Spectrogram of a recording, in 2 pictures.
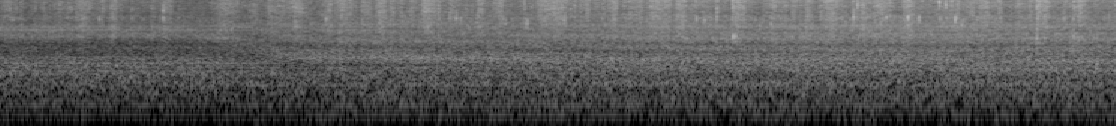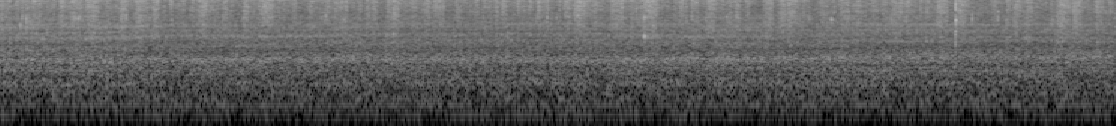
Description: Late model Frigidaire window unit. Makes this strange sloshing/scratchy sound. Could be water or debris but idk.... any thoughts on what it could be???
